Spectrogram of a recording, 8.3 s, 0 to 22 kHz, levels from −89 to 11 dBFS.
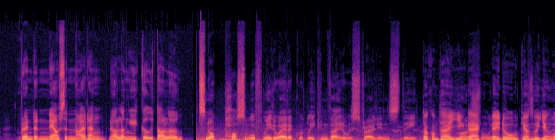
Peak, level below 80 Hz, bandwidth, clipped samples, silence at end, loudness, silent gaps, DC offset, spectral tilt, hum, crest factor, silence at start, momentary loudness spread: -2 dBFS; -34 dBFS; 18.5 kHz; under 0.1%; 0 s; -18 LUFS; 2.90-2.94 s; under 0.1%; -5.5 dB/octave; none; 16 dB; 0.3 s; 7 LU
